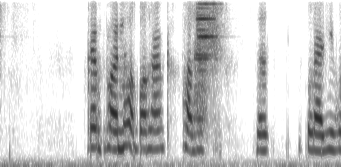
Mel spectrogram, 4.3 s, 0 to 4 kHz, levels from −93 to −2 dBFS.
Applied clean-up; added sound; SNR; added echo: neural diffusion model UNIVERSE++.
